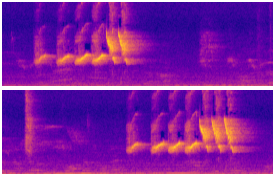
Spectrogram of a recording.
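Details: Double-collared seedeater of the coleiro blade type, warming up, repeats a fast high chirping phrase twice about four seconds apart; between them a sharp click and a faint low murmur.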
